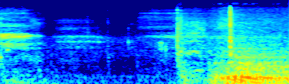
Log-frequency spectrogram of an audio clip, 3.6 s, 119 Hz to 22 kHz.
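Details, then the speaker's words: Neglected Dodge Durango R/T fixer-upper, first start: a brief crank, then the V8 catches within a second and settles into a deep, even, smooth idle, a healthy start; it went into drive and pulled away fine. "about that fire right this is smooth oh yeah you got guys saw I meant to mention that it of course you saw it fired up really nice"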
